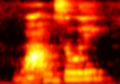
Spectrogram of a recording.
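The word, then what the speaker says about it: Walmsley: get this Timothy arm when he pronounces his name Wamsley will handle the case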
